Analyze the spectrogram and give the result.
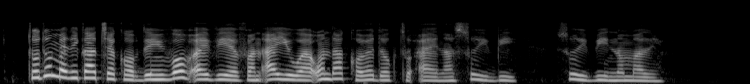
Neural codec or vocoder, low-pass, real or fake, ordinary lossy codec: none; 7.2 kHz; real; none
